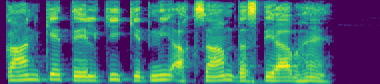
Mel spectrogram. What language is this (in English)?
Urdu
